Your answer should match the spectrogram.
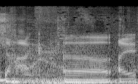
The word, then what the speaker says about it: Dahak: But Dayak able to How are you pronouncing the name? Dahak. Dahak. Okay. Yeah, that's how it's meant to be pronounced.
